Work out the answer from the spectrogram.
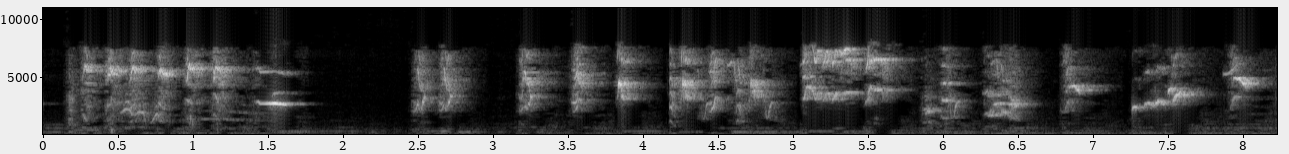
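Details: Aggressive Oriental magpie-robin (kacer) in full song: bursts of varied, chattering and whistled phrases, high and sharp, broken by a short pause near two seconds, then rapid choppy notes continuing steadily.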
